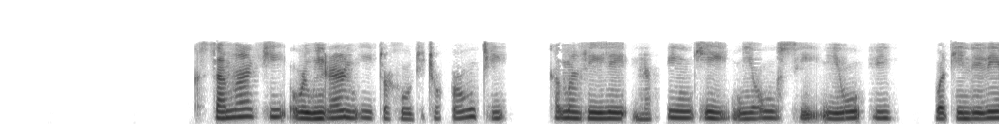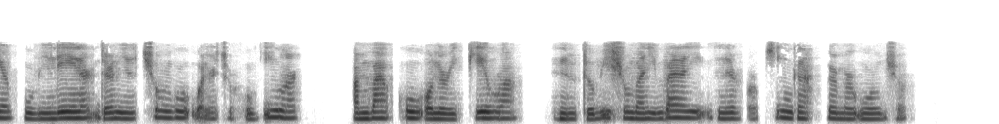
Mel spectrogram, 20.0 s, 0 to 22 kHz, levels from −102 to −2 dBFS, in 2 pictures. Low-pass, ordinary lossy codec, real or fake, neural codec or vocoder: 5.4 kHz; AAC, 24 kbps; fake; autoencoder, 44.1 kHz, a latent of 192 numbers a frame, MeloTTS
